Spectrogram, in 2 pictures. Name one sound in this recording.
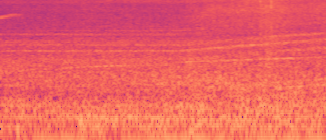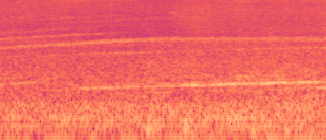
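A train pulls away with a rising electric whine.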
